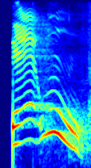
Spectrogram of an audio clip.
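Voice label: "awareness", Mandarin Chinese, female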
